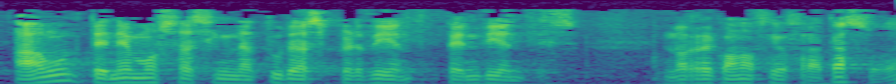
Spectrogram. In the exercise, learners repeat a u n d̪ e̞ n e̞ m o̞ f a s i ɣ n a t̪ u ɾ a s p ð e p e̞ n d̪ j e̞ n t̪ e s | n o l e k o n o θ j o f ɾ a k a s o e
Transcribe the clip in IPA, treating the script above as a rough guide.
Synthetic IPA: a u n t̪ e̞ n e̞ m o̞ s a s i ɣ n a t̪ u ɾ a s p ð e p e̞ n d̪ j e̞ n t̪ e s | n o r e k o n o θ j o f ɾ a k a s o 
